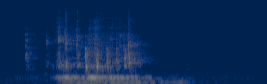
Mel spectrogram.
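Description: Typing on a computer keyboard: a short run of keystrokes in the first second or so.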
